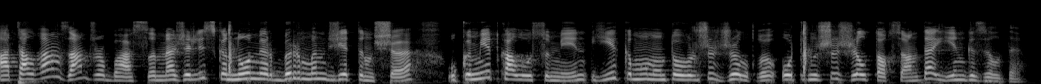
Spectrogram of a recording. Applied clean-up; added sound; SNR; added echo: neural mask model RNNoise.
